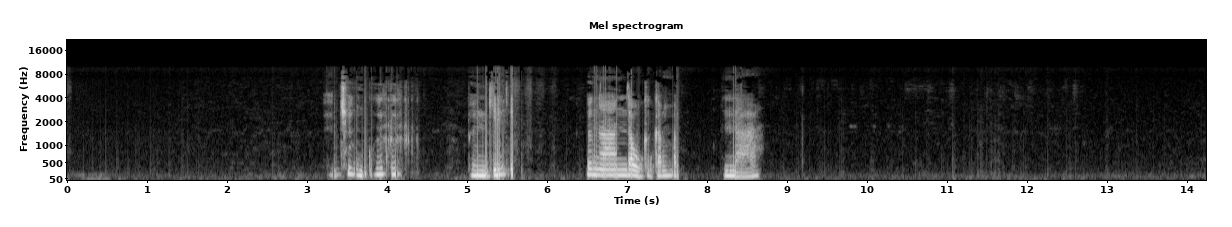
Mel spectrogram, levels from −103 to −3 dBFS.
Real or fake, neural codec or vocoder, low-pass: real; none; 9.9 kHz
